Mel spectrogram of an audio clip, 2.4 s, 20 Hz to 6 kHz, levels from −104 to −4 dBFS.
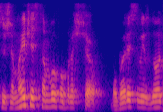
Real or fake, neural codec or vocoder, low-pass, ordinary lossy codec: fake; codec, 16 kHz, 4 kbps, X-Codec, WavLM features, trained on Multilingual LibriSpeech; 5.4 kHz; AAC, 48 kbps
